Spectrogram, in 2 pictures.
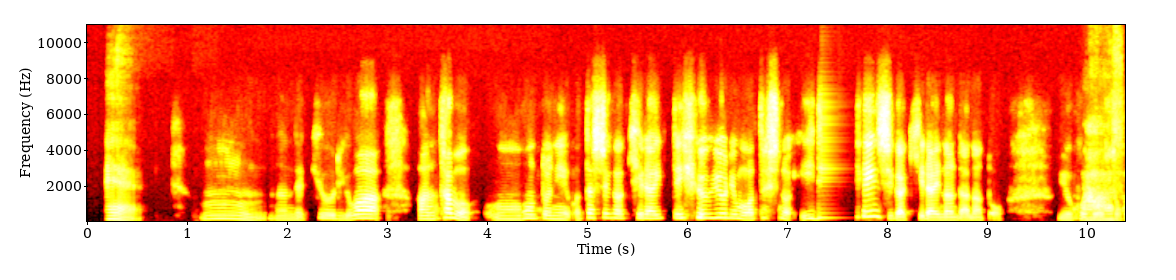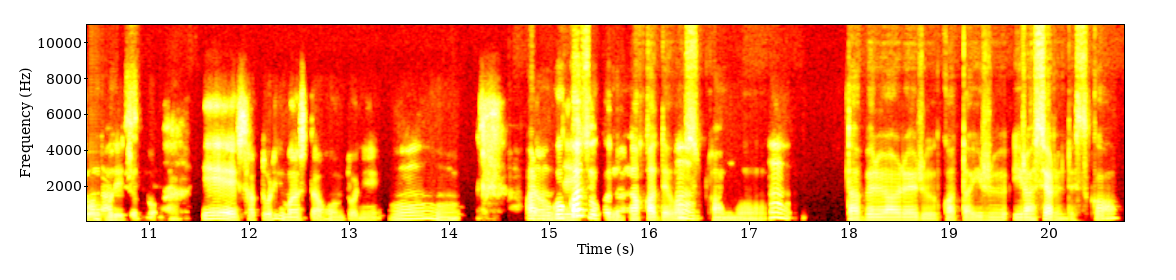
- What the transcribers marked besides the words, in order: other background noise; distorted speech; tapping
- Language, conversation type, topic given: Japanese, unstructured, 苦手な食べ物について、どう思いますか？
